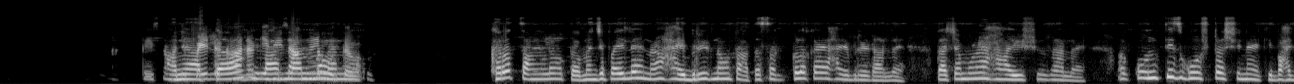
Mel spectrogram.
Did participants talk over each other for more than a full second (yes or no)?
yes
